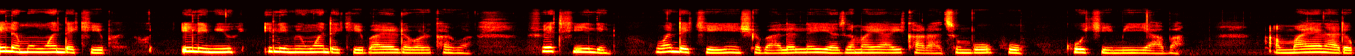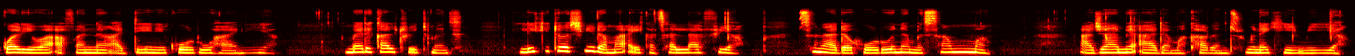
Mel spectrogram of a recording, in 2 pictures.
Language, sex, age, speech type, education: Hausa, female, 46-60, spontaneous, secondary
